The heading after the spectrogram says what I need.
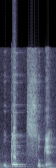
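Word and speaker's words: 受付: বলা হয় হচ্ছে উকেতসুকে উকে না কিন্তু এটা হবে উকেতসুকে ত উচ্চারণ হবে হেয়া হেয়া মানে হচ্ছে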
